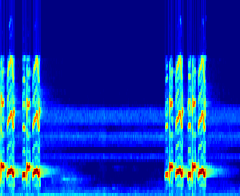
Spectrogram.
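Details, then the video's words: Two quick phrases from a sooty-headed bulbul calling out a rival, each a rapid run of three liquid, bouncing whistles, separated by a second or two of near silence. "Suara Burung kutilang Gacor memanggil lawan Pancingan kutilang agar bunyi nyaut"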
